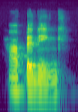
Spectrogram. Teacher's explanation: So happening, this N is in the front of your mouth. And then the ing part, your tongue flies to the back of your mouth and you make a sound in the back of your mouth. So happening, and then you hit the G sound afterwards.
